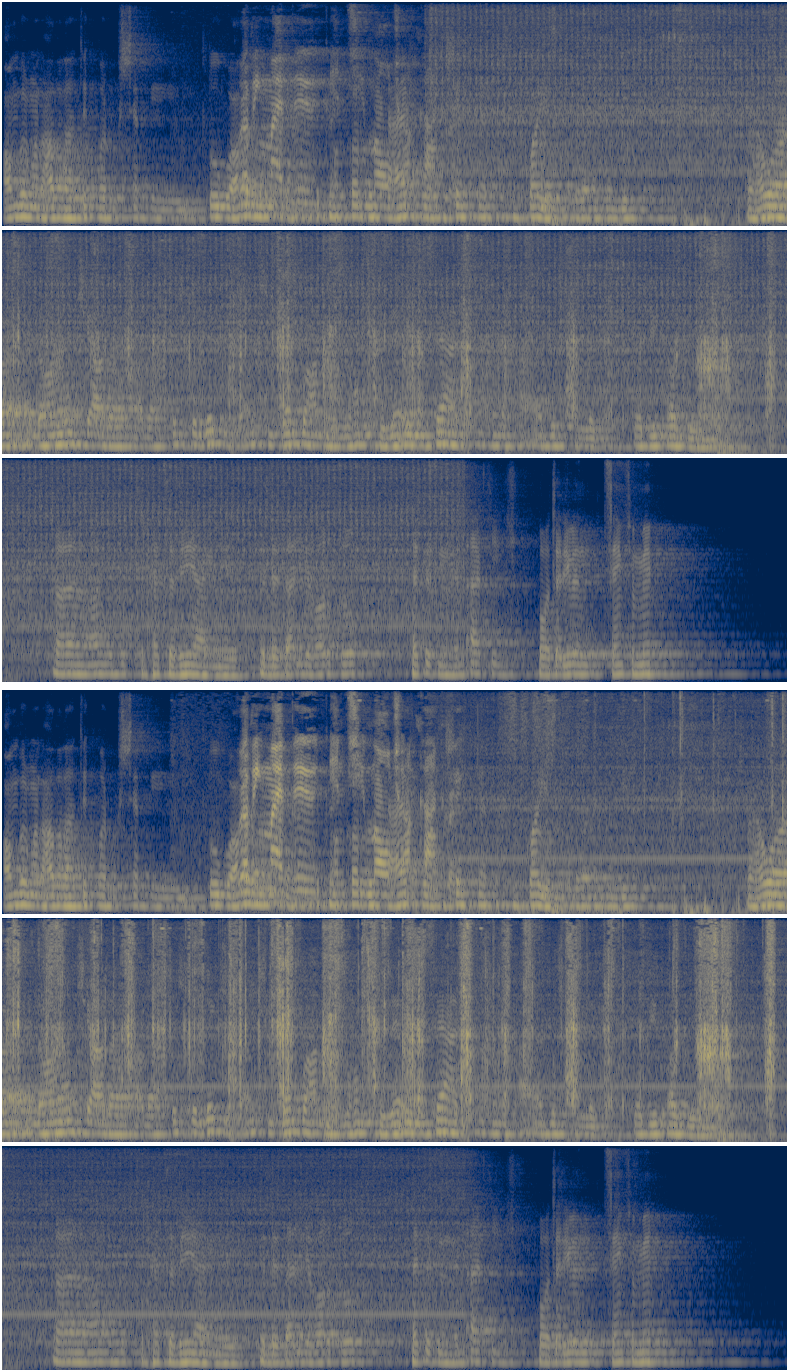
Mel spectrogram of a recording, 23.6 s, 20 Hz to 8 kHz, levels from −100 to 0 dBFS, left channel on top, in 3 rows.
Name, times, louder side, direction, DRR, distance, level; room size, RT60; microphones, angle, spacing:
voice 1, 0.0-6.3 6.7-6.8 7.4-13.8 14.2-15.0, equal, 15° right, 6 dB, 1.6 m, -37 dB
sound 1, 1.8-2.0 2.3-15.6, right 9 dB, 75° right, 0.5 m, -36 dB
sound 2, 4.2-20.3, left 3 dB, 65° left, 2.6 m, -48 dB
sound 3, 11.7-13.4 13.9-16.2, right 1 dB, 55° right, 2.5 m, -50 dB
voice 2, 16.2-19.2 19.8-22.2, left 1 dB, 20° left, 6 dB, 1.1 m, -40 dB
19.0 x 18.5 x 9.0 m, 2.1 s
head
